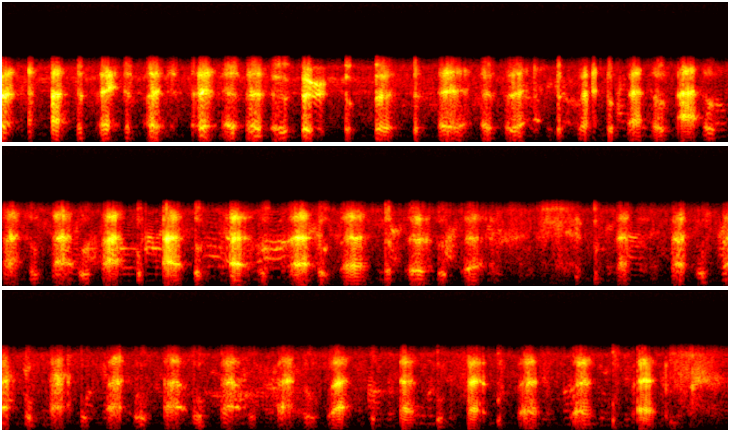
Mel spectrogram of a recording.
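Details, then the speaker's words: Deliberate burping done for fun: a long run of rapid, voluntary belches, roughly two a second, in a tune-like pattern. "Shall I do EastEnders tune? I do. Shall I do EastEnders tune in burps?"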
